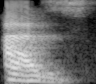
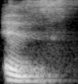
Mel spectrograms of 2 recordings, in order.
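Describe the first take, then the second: First: The word is said with a full, open vowel. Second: The word is said with a short, reduced vowel. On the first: "അതിന്റെ strong ആയിട്ടുള്ള ഉച്ചാരണം ആസ് ആണ്" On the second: "അതിന്റെ വീക്ക് form എന്ന് പറയുന്നത് എസ് ആണ്"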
